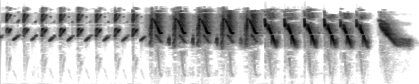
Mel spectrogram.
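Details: Energetic singing from a European goldfinch, known as mqnin: a rapid string of thin repeated chips that switches to louder, harsher descending notes about five per second, closing with one drawn-out downslurred note.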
